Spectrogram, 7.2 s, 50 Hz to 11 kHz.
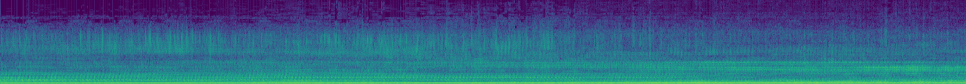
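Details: Chevrolet D60 truck with Detroit Diesel 4-53N two-stroke at its 3000 km service: steady droning hum with a strong buzzing tone, running evenly at constant speed; normal engine running.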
